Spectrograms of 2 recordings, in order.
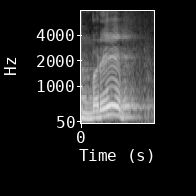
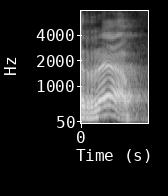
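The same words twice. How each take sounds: First: "ब्रेप" with the w sounded; wrong pronunciation. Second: "रैप" with a silent w; correct pronunciation. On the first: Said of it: "अब wrong पढ़ेंगे". ("ब्रेप" गलत उच्चारण, w बोलकर) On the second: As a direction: say "रैप" with no w, the right way. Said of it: "right पढ़ेंगे तो पढ़ेंगे". ("रैप" सही उच्चारण, w मौन) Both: Shown as a demonstration.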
